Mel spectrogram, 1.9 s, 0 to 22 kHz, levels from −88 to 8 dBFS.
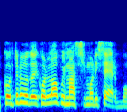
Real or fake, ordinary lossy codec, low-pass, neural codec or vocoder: fake; none; 5.4 kHz; codec, 16 kHz, 2 kbps, X-Codec, WavLM features, trained on Multilingual LibriSpeech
